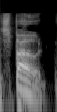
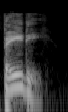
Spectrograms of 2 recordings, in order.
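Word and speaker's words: Spoede: It was spelled S-P-O-E-D-E, I think. – Spode. – Right. No, it's pronounced Spadey.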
